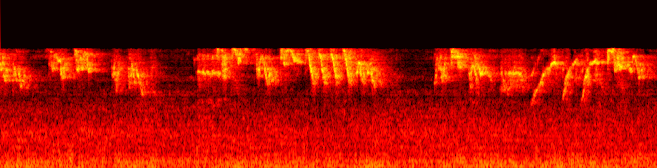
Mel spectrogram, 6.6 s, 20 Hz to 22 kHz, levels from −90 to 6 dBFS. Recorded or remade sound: remade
